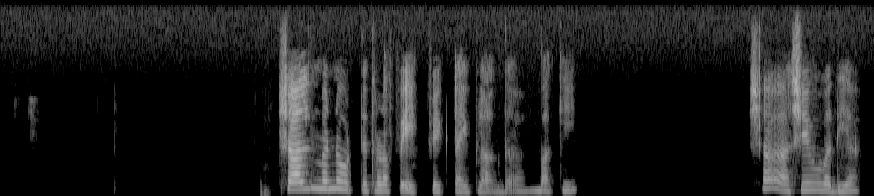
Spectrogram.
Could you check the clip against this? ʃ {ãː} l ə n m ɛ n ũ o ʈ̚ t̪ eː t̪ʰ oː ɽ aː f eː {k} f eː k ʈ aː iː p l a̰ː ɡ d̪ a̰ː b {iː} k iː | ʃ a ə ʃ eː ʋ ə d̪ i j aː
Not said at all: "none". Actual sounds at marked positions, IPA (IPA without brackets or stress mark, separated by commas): aː, k, aː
